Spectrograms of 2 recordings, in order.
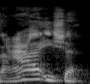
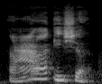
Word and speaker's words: Aisha: of the believers, then the correct way to say it is Aisha. Aisha. Aisha.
